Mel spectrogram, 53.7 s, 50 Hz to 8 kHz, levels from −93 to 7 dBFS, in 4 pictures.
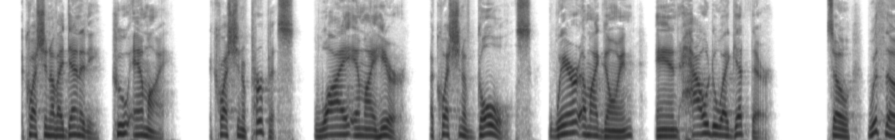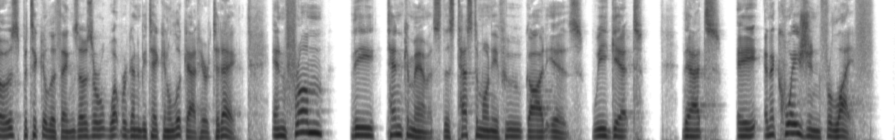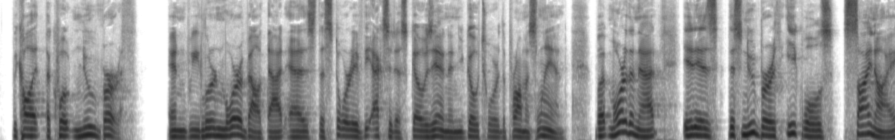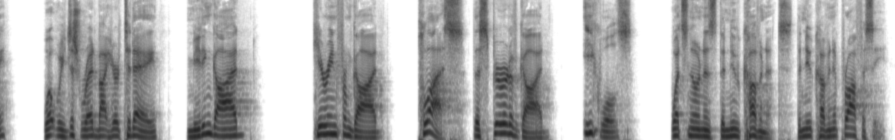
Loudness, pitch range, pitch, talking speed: -11 LUFS, 125-160 Hz, 145 Hz, 150 wpm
